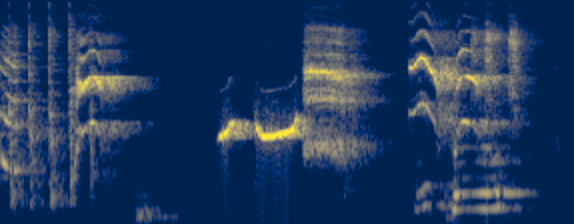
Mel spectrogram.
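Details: Caged rose-ringed parakeets, a pair talking to each other in Urdu or Hindi. Quick sharp clicks, then a clear whistled note bending upward, a ringing squawk, and a final harsh burst with lower voice-like tones.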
